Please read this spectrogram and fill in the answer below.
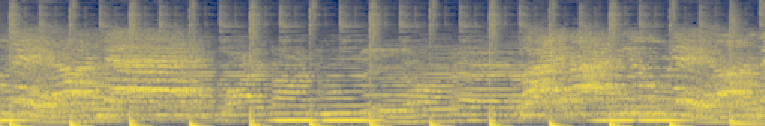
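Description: A group of schoolchildren singing a rhyme together, with instrumental accompaniment that holds long low notes under a steady beat.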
